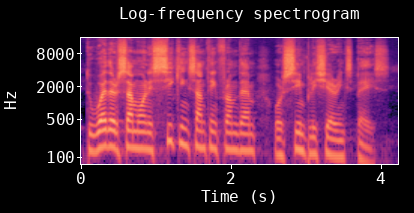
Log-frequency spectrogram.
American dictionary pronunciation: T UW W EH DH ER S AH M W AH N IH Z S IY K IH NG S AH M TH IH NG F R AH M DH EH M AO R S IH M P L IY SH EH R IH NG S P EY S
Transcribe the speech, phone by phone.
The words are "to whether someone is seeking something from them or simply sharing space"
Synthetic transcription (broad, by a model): T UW W EH DH ER S AH M W AH N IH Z S IY K IH NG S AH M TH IH NG F R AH M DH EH M AO R S IH M P L IY SH EH R IH NG S P EY S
